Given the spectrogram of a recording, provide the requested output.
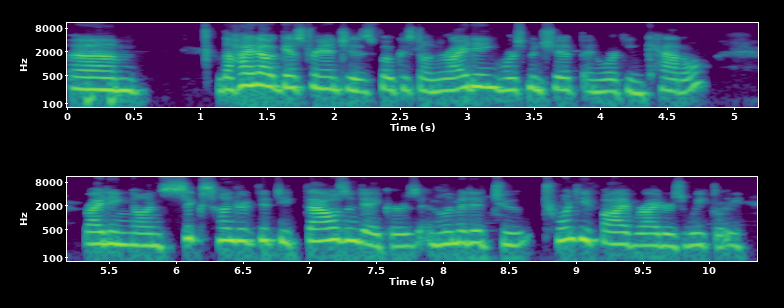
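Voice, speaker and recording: A woman's voice: fairly high pitch, moderate pace. A woman hosting an online interview, reading an introduction in a friendly way with frequent fillers, over muffled audio. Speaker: interview host.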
